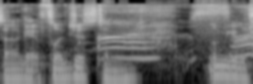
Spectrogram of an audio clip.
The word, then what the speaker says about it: phlogiston: Oh, we call this a phlogiston chisleth. Good things happen if you infuse it with phlogiston. Phlogiston, that's how you pronounce that. Okay, phlogiston.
